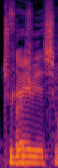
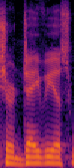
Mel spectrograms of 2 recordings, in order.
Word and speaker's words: Tre'Davious: and the pick before them was Tredav- how do I say it? – Tre'Davious White. – Tre'Davious White from LSU.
